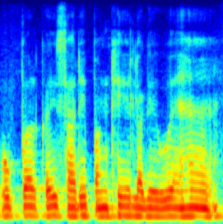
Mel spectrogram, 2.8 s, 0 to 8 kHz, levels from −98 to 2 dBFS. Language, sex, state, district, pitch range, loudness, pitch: Hindi, male, Jharkhand, Deoghar, 110-120 Hz, -11 LUFS, 115 Hz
